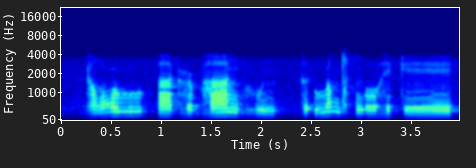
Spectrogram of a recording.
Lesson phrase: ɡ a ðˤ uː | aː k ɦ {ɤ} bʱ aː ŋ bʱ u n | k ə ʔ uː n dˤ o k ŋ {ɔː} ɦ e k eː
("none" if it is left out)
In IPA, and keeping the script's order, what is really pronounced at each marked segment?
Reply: ə˞, oː

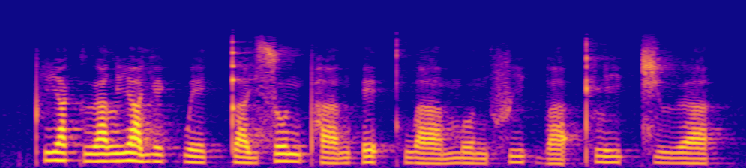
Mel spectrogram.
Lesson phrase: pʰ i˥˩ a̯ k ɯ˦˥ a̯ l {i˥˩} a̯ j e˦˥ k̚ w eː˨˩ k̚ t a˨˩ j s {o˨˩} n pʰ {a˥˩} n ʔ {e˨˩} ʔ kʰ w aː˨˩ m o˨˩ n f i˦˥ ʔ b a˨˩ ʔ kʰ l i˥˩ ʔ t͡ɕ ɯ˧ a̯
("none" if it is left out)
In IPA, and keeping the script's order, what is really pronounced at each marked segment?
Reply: i˥˩, o˥˩, a˩˦, e˦˥

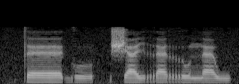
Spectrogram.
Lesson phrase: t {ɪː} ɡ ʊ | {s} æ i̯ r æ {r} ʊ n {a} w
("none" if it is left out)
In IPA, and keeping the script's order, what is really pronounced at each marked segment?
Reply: ɛː, ʃ, r, æ

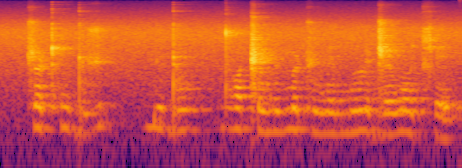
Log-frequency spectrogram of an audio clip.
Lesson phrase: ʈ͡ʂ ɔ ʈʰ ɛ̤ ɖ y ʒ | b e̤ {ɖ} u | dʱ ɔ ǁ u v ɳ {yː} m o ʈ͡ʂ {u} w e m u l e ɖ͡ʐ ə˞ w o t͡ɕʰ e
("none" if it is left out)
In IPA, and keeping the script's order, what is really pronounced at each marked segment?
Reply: ɖ, y, y

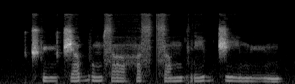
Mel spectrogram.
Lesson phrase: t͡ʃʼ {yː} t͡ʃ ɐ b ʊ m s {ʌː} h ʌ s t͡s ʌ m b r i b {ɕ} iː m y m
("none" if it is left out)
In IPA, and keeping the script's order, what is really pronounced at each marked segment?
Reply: yː, ʌː, t͡ʃ

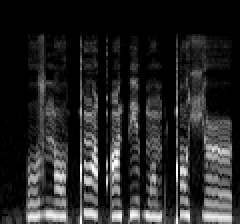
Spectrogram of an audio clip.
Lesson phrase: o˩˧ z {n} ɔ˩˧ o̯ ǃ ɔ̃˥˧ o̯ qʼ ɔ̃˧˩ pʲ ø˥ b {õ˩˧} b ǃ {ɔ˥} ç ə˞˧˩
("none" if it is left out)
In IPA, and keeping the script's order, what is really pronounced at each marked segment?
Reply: n, ɔ̃˩˧, ɔ˥

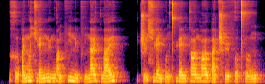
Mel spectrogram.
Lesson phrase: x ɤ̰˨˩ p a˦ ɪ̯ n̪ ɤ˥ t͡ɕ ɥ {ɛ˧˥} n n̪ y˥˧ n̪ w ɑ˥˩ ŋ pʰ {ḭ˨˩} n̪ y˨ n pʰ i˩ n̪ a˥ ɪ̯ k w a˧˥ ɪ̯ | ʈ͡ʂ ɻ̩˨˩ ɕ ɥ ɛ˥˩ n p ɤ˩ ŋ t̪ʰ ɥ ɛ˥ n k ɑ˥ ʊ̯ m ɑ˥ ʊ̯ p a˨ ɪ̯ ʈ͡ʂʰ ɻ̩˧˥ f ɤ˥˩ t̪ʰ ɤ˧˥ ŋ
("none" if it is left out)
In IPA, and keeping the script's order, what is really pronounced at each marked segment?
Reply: ɛ˧˥, i˥

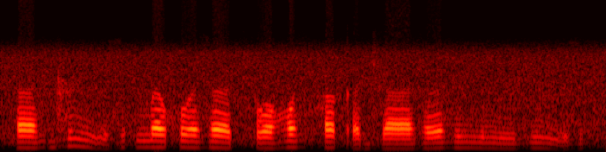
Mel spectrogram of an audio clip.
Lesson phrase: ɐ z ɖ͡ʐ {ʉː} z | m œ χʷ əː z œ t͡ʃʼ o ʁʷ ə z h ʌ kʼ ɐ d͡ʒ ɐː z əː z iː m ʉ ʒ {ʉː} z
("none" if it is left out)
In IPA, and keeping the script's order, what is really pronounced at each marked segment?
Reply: ʉː, ʉː

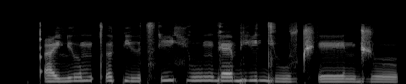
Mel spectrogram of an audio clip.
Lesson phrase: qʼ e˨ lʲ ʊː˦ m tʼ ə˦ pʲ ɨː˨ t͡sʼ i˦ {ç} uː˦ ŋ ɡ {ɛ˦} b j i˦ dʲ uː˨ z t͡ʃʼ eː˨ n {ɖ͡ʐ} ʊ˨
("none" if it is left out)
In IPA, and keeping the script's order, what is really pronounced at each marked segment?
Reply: ç, ɛ˦, d͡ʒ

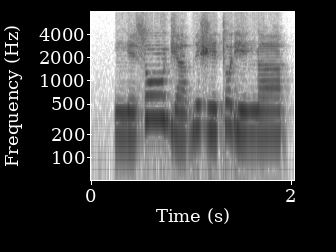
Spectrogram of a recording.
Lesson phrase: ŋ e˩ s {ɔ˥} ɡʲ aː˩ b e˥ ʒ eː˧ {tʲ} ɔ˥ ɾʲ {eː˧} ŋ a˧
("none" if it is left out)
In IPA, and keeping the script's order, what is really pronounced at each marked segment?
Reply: ɔː˥, t, eː˩˧

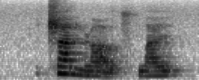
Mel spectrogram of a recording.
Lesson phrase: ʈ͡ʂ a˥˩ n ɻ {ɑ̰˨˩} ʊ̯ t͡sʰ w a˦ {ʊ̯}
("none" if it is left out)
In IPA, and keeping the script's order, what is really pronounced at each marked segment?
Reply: ɑ̰˨˩, ɪ̯

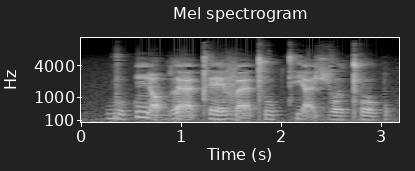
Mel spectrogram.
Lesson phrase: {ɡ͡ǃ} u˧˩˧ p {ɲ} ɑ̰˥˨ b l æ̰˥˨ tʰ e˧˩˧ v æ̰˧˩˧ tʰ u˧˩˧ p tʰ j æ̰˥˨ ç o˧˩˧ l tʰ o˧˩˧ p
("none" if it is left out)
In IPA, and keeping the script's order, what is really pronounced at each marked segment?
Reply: ɡ, ɲ

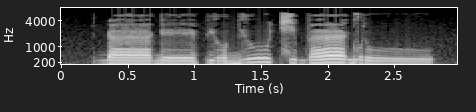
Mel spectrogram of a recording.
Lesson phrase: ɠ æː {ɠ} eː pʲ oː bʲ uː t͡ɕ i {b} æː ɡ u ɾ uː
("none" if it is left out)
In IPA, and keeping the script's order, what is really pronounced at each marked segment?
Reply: ɠ, b

